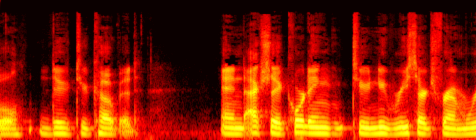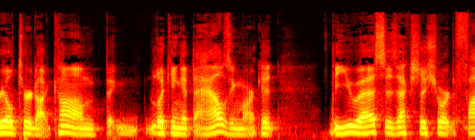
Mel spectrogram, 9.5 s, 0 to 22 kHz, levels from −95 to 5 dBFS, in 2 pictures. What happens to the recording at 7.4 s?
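Nothing goes wrong at 7.4 s; the speech carries on intact through that moment, with no dropout, click or distortion.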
